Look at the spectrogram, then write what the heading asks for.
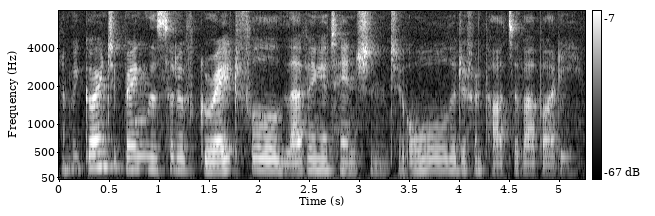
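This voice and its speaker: A woman leading a guided meditation as a teacher, speaking in a gentle, unhurried and soothing way with pauses between phrases. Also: on the low side, fairly even intonation, creaky. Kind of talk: guided meditation, body scan.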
